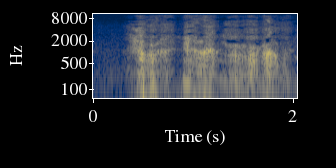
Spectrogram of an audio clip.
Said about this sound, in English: But when we would buy a bone for our dog, he would chew and eat it for weeks. Around 3 weeks. And every time he would chew on the bone and eat the bone, you would hear a growl.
